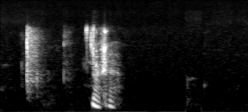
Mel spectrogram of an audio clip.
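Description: A short spoken "okay" about a second in, heard over a video call, with a faint click just before it.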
